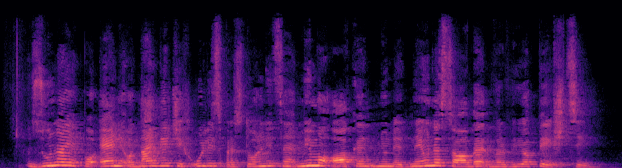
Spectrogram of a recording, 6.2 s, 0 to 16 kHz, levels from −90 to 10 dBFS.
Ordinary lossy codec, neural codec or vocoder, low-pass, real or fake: AAC, 48 kbps; vocoder, 44.1 kHz, 128 mel bands, Pupu-Vocoder; 14.4 kHz; fake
